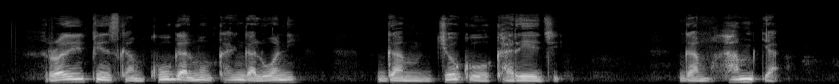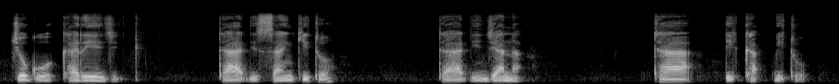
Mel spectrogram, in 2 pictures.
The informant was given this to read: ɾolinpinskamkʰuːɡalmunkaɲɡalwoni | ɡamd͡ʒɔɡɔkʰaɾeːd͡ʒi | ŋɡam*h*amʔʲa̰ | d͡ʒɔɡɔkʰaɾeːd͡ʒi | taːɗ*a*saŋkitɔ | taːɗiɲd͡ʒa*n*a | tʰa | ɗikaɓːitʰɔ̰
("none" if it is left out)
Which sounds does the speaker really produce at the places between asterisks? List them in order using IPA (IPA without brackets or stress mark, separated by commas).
h, i, n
